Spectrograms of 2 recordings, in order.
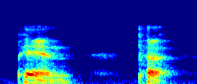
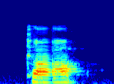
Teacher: P is aspirated in initial position. In final position, is not. So since it's not aspirated, we don't use that small symbol here that looks like an H.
